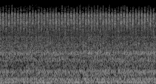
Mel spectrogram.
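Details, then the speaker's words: 2010 BMW 328i xDrive inline-six idling steadily and smoothly after misfire and shaking at idle fixed by cleaning ignition coils; all six firing cleanly. "my car is running really really good right now because of that simple fix"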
